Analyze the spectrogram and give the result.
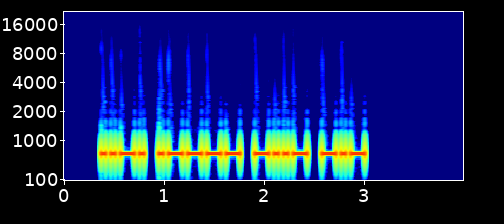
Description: Morse code, heard as a keyed tone, about 25 wpm, 700 Hz. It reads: F1XK
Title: DXCC-100 Call Signs - 4 Characters - Repeated 2x - 25wpm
